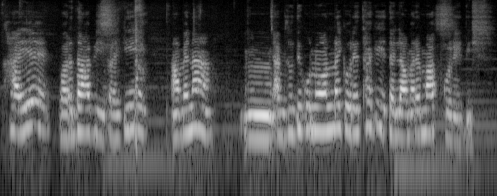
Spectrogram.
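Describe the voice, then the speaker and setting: Bangladeshi woman, higher-pitched, recounting personal story. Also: steady tone, normal speed, faint music behind. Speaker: guest, relative of another guest.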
